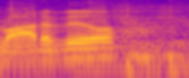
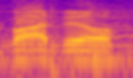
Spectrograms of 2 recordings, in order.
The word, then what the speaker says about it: Vaudeville: De Mo at the vaille uh what's is that how you say it right vaille edit that Ville Ville Ville we're playing at Vaudeville uh with slaughterhouse 6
